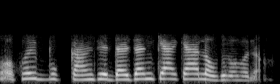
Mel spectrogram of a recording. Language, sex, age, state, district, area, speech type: Manipuri, female, 18-30, Manipur, Kakching, rural, conversation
